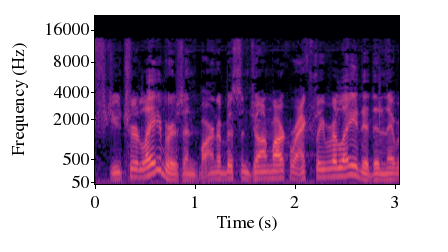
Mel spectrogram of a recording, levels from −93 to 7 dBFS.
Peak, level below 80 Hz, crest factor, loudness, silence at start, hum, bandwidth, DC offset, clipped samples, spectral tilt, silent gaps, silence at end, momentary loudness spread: -12 dBFS; -60 dBFS; 20 dB; -30 LUFS; 0 s; none; 13.5 kHz; under 0.1%; under 0.1%; -4.5 dB/octave; none; 0 s; 6 LU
